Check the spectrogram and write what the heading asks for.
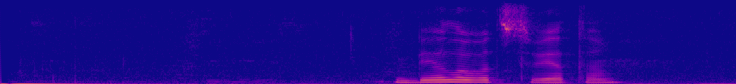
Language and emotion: Russian, neutral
